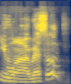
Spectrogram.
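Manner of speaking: put-on high, disbelieving Guyanese accent; a Guyanese parent in disbelief. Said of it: "in the Guyanese accent".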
